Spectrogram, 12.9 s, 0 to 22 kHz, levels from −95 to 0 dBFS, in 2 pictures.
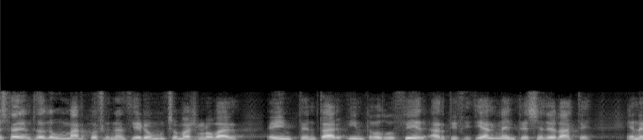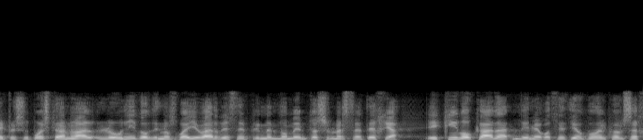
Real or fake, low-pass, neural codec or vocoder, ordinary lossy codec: fake; none; codec, 16 kHz, 1 kbps, FunCodec, trained on Chinese and English, 50 frames a second; none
